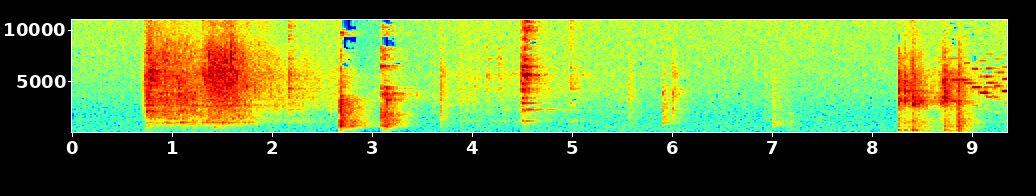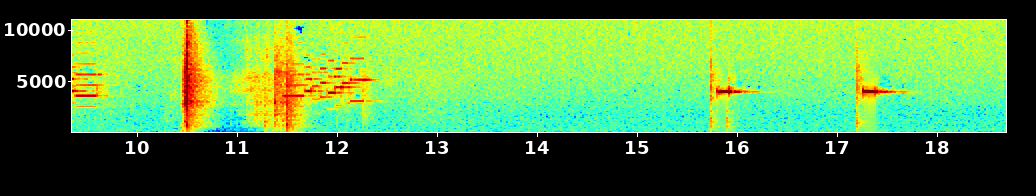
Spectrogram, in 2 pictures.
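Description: Water poured from a measuring cup into the Instant Pot's inner pot, followed by a sharp clink as the cup is set down. The stainless lid then clatters and scrapes as it is fitted and twisted shut, and near the end the control panel gives two short high beeps as its buttons are pressed.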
